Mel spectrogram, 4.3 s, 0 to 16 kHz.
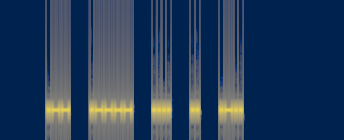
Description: Morse code, heard as a keyed tone, about 40 wpm, spaced as for 23 wpm, 700 Hz. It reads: W1HIL
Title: USA Call Signs - 5 Characters - 3x Character Spacing - 40wpm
